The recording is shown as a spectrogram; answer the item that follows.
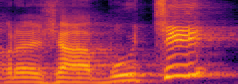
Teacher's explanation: jabuti é uma oxítona porque o ti é a mais forte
